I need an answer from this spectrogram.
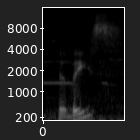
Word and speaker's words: Felice: Felice? It's basically Phyllis. I heard someone mispronounce Phyllis. I thought that's a good name.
